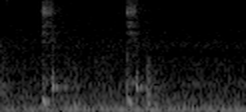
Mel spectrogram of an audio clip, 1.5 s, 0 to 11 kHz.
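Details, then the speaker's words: Diesel fuel injector number one, history unknown, on a hand pop tester at about 1650 psi release pressure: crisp, healthy chirps on each pump, with a very fine mist in a nice cone pattern and no side spray. The injector tests well. "hear that chirp that's very healthy to hear that little chirp sound and notice it's a very very fine mist but it has a nice cone pattern it's not spraying way out to the side"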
